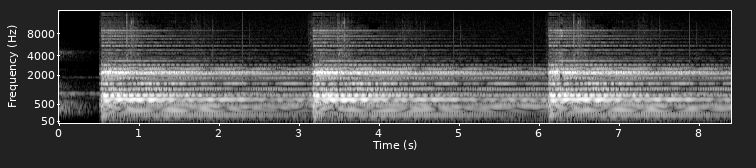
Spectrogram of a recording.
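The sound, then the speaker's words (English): A deep clock bell striking twelve sounds three slow, evenly spaced strokes, each ringing out and lingering before the next, with a faint steady ticking beneath. No one speaks. “The bell struck 12.”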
